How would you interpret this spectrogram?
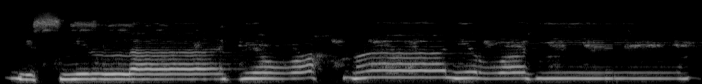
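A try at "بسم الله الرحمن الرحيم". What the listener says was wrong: Bismillahnya kepanjangan?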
